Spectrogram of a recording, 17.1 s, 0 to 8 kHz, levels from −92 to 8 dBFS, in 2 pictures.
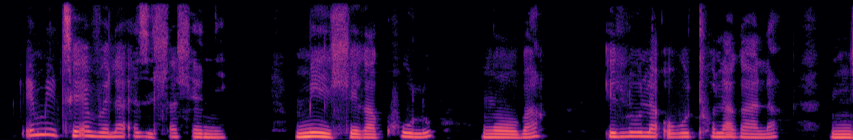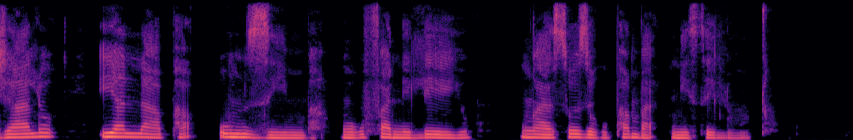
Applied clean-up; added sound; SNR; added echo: none; none; none; none.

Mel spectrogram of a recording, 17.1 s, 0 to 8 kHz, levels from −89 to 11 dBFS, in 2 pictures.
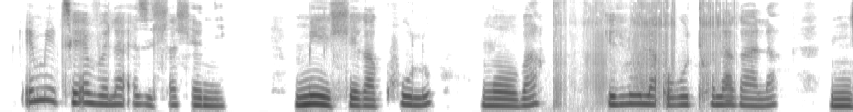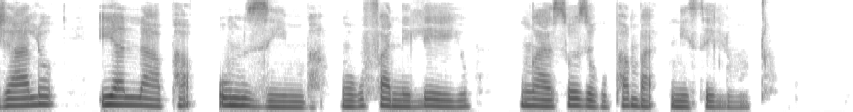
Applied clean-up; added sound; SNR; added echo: none; Fart; 18 dB; none.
